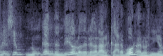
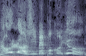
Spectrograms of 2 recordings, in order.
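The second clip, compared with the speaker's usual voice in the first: put-on excited child; 13 semitones higher, slower than usual. Children exclaiming, retold.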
